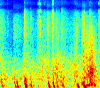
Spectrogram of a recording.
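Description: A horse's hooves crunch on snow.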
